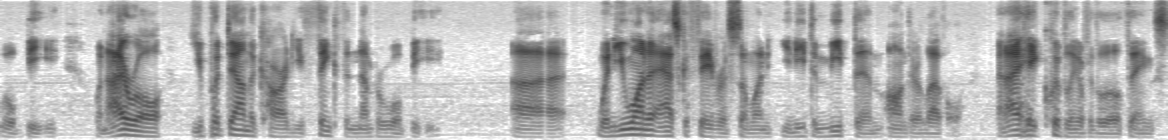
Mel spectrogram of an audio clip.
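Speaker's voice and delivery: ordinary delivery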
